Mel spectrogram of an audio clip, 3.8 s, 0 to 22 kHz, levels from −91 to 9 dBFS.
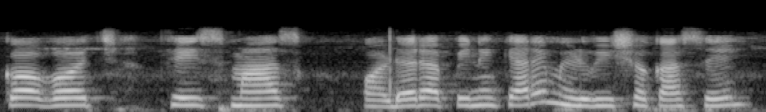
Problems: background sounds at intervals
